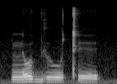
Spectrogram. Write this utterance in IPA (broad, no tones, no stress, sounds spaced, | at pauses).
n ʊ bʲ uː tʼ ɪ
